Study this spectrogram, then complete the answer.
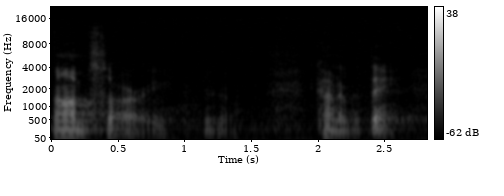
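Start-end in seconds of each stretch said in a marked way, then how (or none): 0.0-0.9 mock grudging, resentful tone, lower and quieter. Retelling how children apologize without meaning it: imitating a grudging apology. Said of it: "they even say it with a clenched fist".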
